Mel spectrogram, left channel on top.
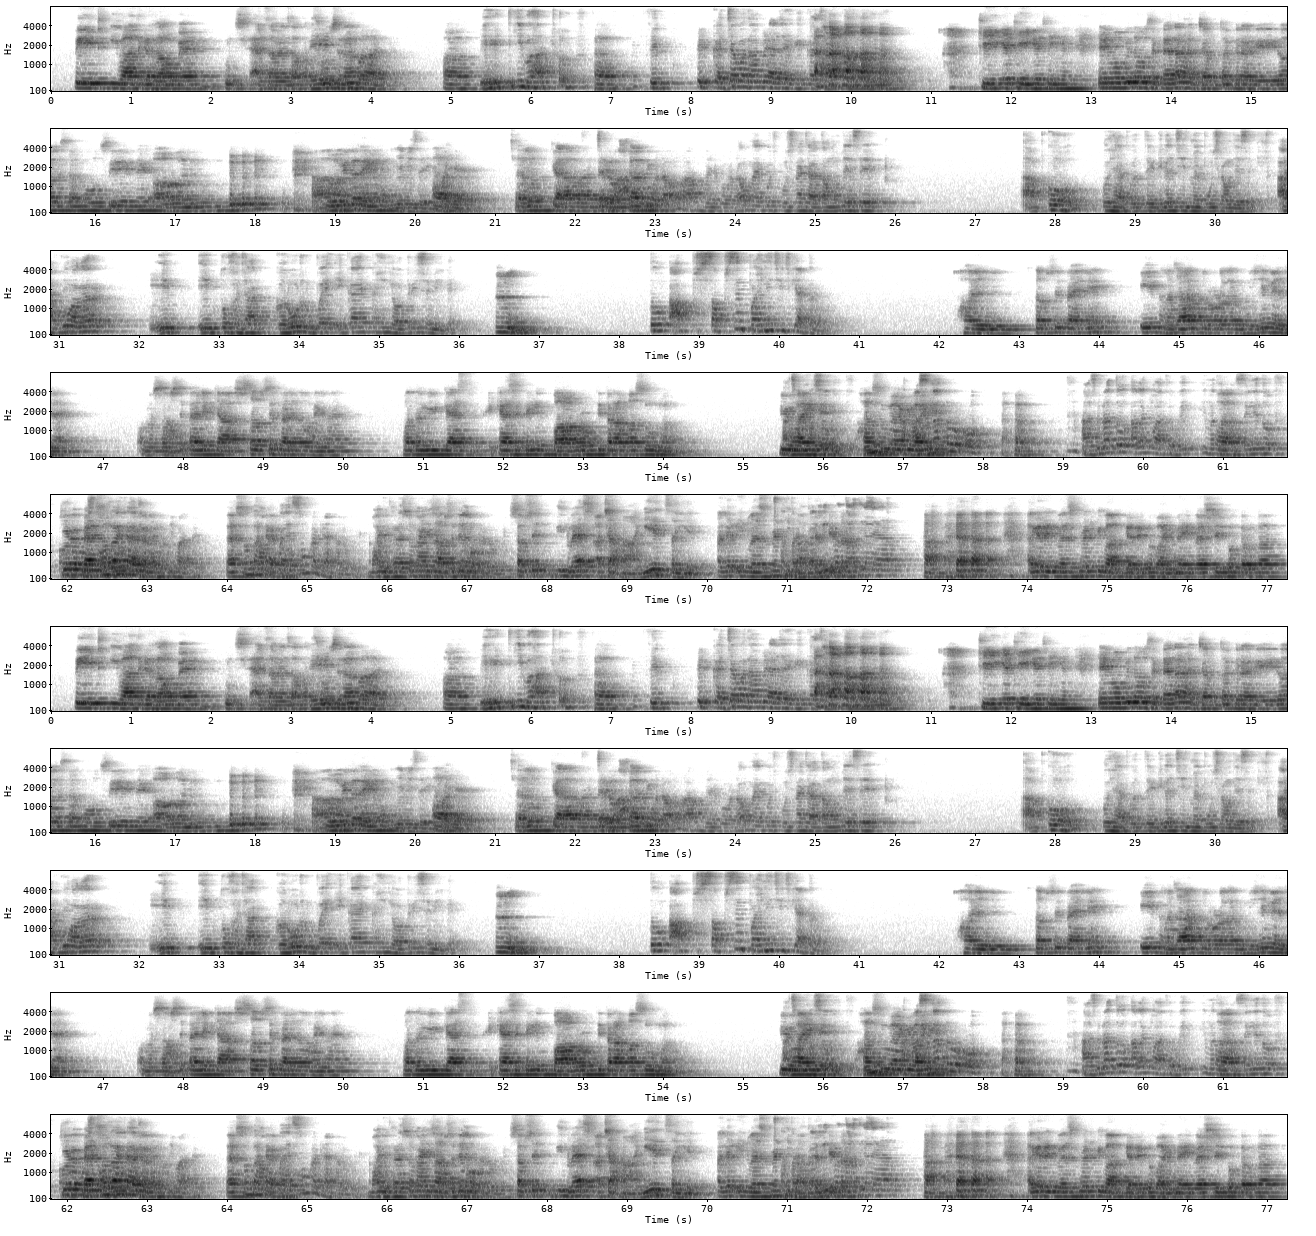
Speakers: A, on the right; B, on the left.
A: पेट की बात कर रहा हूं मैं कुछ ऐसा वैसा मत
B: पेट
A: सोचना
B: की बात
A: हाँ
B: पेट की बात तो
A: हाँ
B: फिर फिर कच्चा बादाम पे आ जाएंगे कच्चा
A: <laughs>
B: बादाम ले लो
A: ठीक है ठीक है ठीक है लेकिन वो भी तो हो सकता है ना जब तक रहेगा समोसे में आलू <laughs>
B: हाँ
A: वो भी तो रहेगा ना
B: ये भी सही है
A: हाँ
B: बढ़िया है
A: चलो क्या बात
B: चलो
A: है यार
B: आप
A: काफी
B: मेरे को बताओ आप मेरे को बताओ मैं कुछ पूछना चाहता हूँ जैसे आपको कोई हाइपोथेटिकल चीज मैं पूछ रहा हूँ जैसे
A: हाँ
B: आपको
A: जी
B: अगर एक एक दो हजार करोड़ रुपए एकाएक कहीं लॉटरी से मिल गए
A: हम्म
B: तो आप सबसे पहली चीज क्या करोगे
A: हाय सबसे पहले एक हजार करोड़ अगर मुझे मिल जाए और मैं सबसे
B: हाँ
A: पहले क्या सबसे पहले तो भाई मैं मतलब ये कह सक- कह सकते हैं कि बाबरों की तरह हंसूंगा कि
B: अच्छा
A: भाई
B: हंसोगे नहीं
A: हंसूंगा
B: नहीं
A: कि भाई
B: हंसना तो ओ,
A: <laughs>
B: हंसना तो अलग बात होगी कि मतलब
A: हाँ,
B: हंसेंगे तो
A: कि
B: और
A: मैं
B: खुश
A: पैसों
B: तो होंगे
A: का
B: वो
A: क्या
B: तो
A: करूंगा
B: जाहिर सी बात है
A: पैसों का
B: हाँ
A: क्या करूंगा
B: पैसों का क्या करोगे
A: भाई
B: और इन्वेस्ट
A: पैसों
B: कहाँ
A: के हिसाब
B: करोगे
A: से
B: क्या
A: देखो
B: करोगे
A: सबसे इन्वेस्ट अच्छा हाँ ये सही है अगर इन्वेस्टमेंट
B: पह,
A: की बात
B: पहले
A: करते
B: ही
A: हैं
B: बता
A: तो
B: दिया यार
A: हाँ <laughs> अगर इन्वेस्टमेंट की बात करें तो भाई मैं इन्वेस्ट इनको करूंगा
